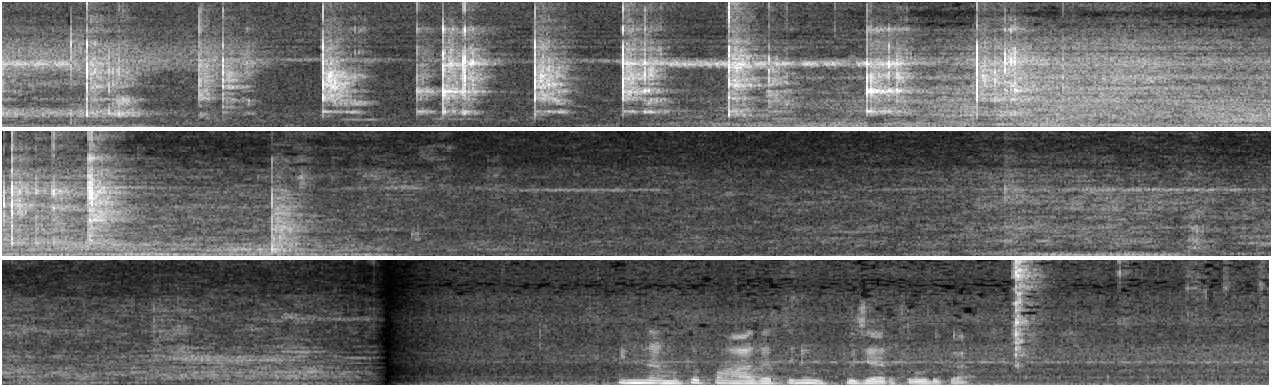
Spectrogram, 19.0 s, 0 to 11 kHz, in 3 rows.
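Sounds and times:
spoon clinking against cookware: 0.0s - 5.5s.

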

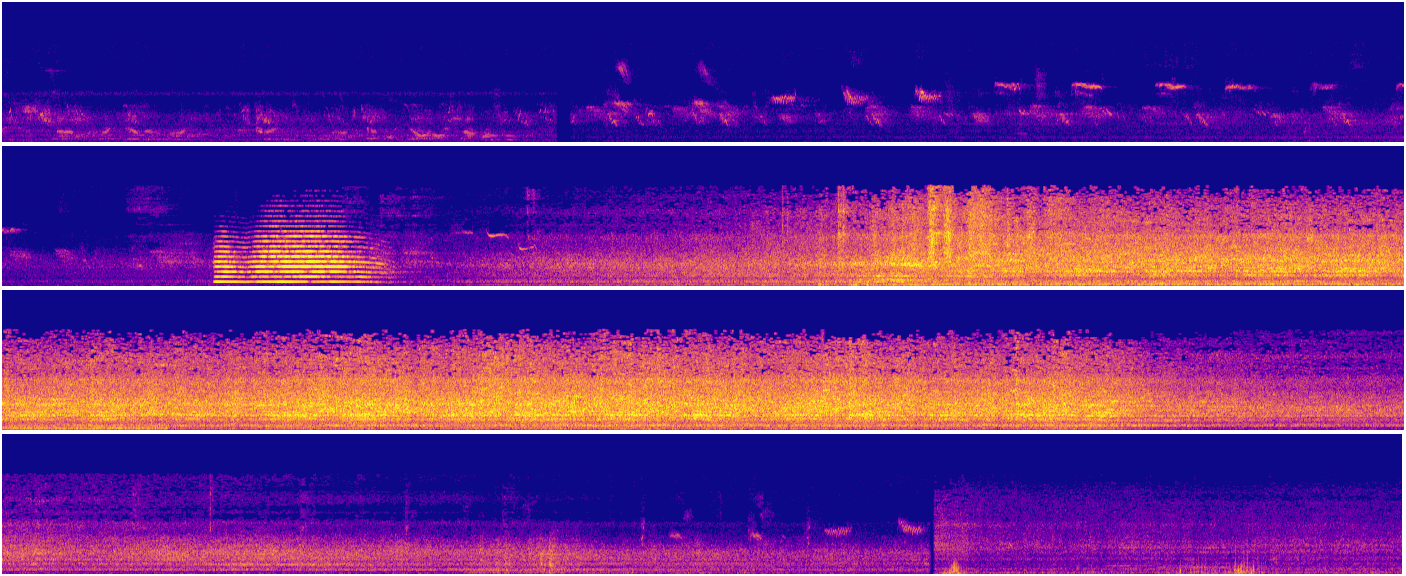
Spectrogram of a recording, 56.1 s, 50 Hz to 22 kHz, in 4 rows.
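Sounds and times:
freight train passing: 0.0s - 6.3s, 6.9s - 56.0s
small birds chirping: 0.0s - 16.0s, 48.5s - 51.4s
train horn: 16.1s - 18.3s, 22.6s - 23.7s.

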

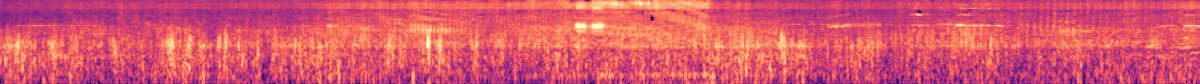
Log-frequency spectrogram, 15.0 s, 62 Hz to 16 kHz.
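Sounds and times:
vehicle engine and road noise: 0.0s - 15.0s
vehicle horn beeping: 7.2s - 7.8s.

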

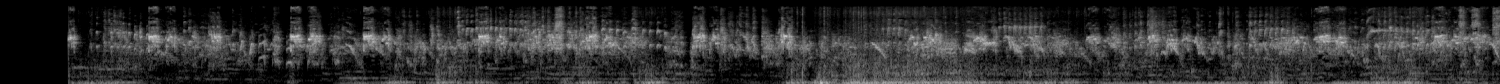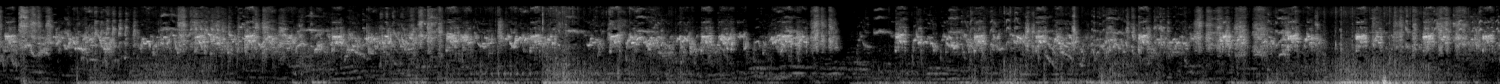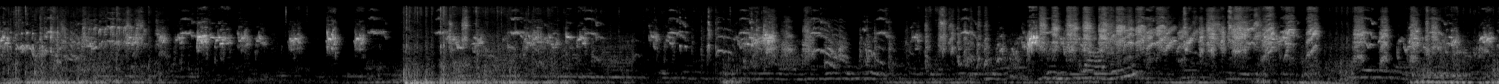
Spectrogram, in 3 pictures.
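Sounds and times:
budgerigars chattering: 0.7s - 44.9s
wing flutters: 5.6s - 22.2s, 23.9s - 31.6s, 33.9s - 36.0s.

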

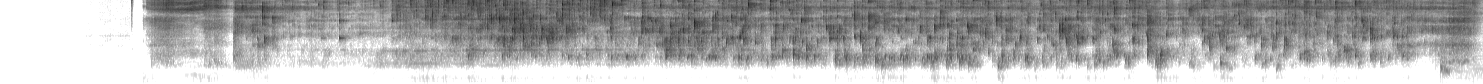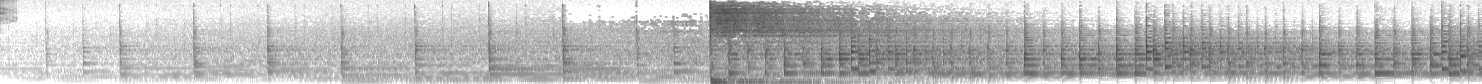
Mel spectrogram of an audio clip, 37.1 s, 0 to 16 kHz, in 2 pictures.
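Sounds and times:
water splashing into a bowl: 2.6s - 18.4s.

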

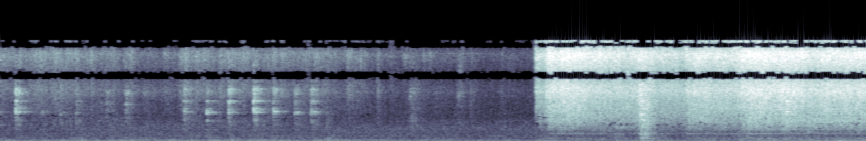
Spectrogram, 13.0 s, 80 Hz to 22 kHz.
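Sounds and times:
loud cooking hiss: 8.0s - 13.0s.

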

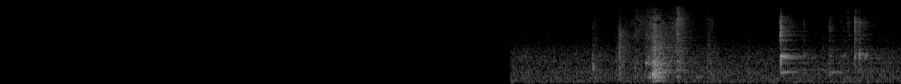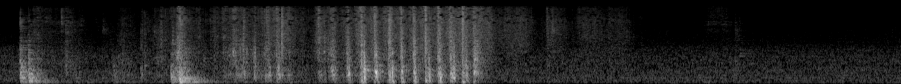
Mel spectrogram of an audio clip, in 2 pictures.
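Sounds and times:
leaves falling into steel bowl: 10.4s - 15.4s
plastic bag crinkling: 10.4s - 15.7s.

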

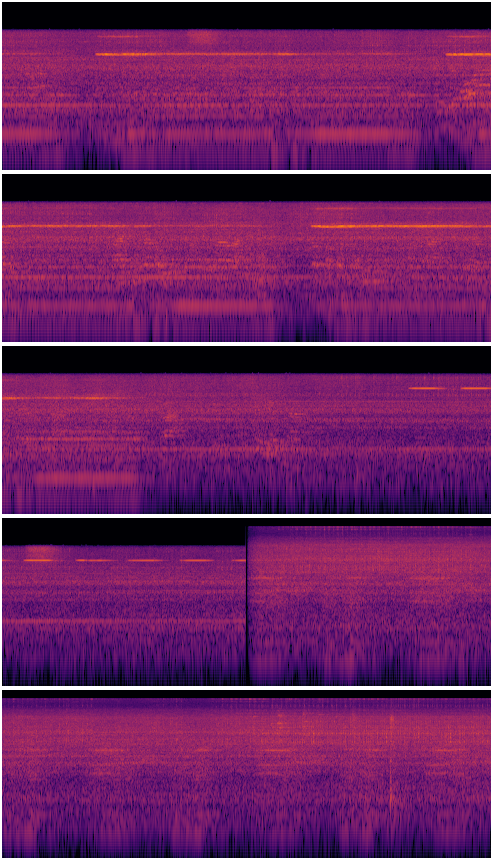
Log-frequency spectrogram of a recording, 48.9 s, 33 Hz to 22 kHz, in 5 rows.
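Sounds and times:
machines humming: 0.0s - 22.7s, 30.8s - 48.9s
high machine whine: 0.0s - 23.2s, 27.7s - 48.9s
short high beeps: 27.7s - 34.4s.

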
